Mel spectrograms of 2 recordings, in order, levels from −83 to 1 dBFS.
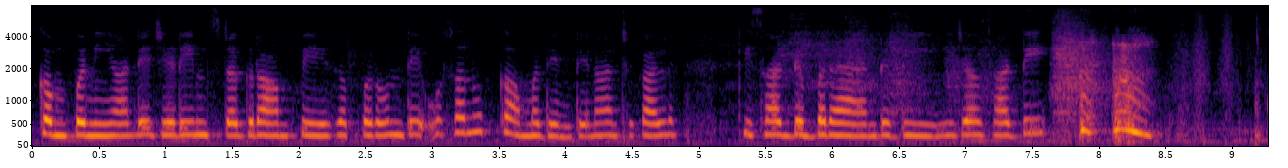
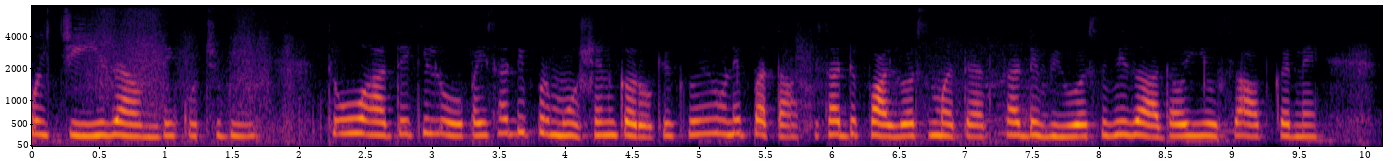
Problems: constant background noise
